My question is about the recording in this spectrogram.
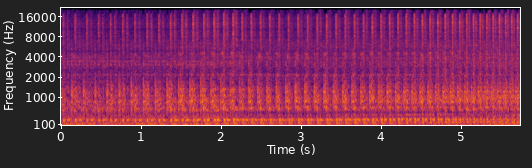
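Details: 74-year-old Greyhound bus diesel, started after fuel feed work to injectors and new start-stop box wiring, checking for leaks: settles into a steady, even clatter at idle with no misses or knocks; running fine.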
